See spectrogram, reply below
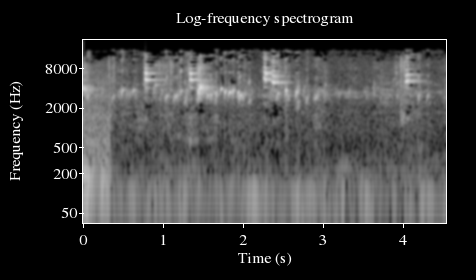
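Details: Goldfinch chant d'appel to stimulate a caged goldfinch to sing: after a brief low rustle, lively twittering bursts of high chirps and trills come in three main clusters.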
